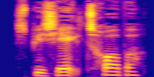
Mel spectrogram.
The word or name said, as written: specialtropper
